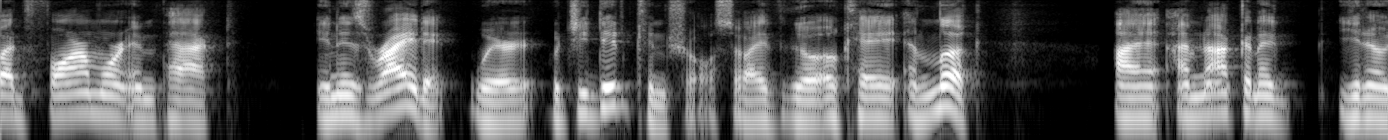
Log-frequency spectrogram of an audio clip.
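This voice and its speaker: A man's voice: mid-range voice, darkish tone, no room sound, clean studio sound. A middle-aged man hosting a podcast, talking through ideas in an earnest, emphatic, conversational monologue and often checking in with "right?". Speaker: podcast host. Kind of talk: conversational reflective monologue on philosophy.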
